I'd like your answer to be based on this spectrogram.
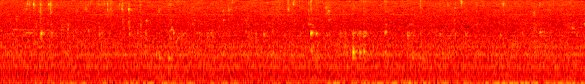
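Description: Leftover coolant is poured into the coolant tank of a Holden Cruze, a faint continuous trickle of liquid heard close up with a soft hiss, low in level throughout.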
